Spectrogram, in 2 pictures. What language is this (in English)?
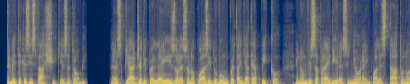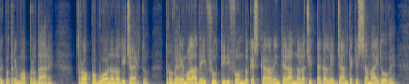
Italian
